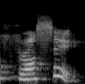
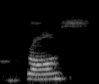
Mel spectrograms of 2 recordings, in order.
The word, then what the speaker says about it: France: Ma'am, we pronounce it as La Frosse, La Frosse. La Or France. La we France. have to pronounce R. Where? We have to pronounce R. France.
